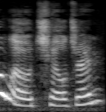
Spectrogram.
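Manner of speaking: sweetly spoken. Reading a story aloud, Miss Nelson greets the children, sweet voice. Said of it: "said someone in a sweet voice".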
